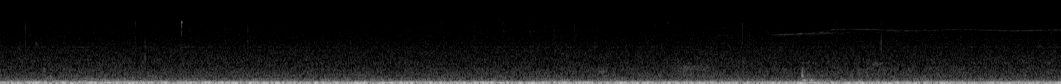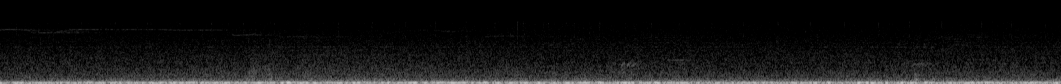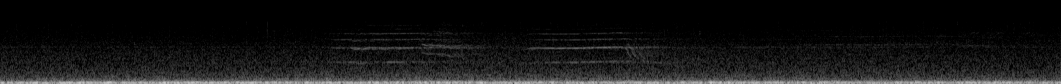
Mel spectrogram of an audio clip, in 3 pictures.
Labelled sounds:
7.6	9.3	killer whale, 3.9 to 5.3 kHz
12.8	13.3	killer whale, 3.1 to 4.2 kHz
24.5	26.0	killer whale, 1.0 to 6.6 kHz
26.4	27.8	killer whale, 1.1 to 5.4 kHz

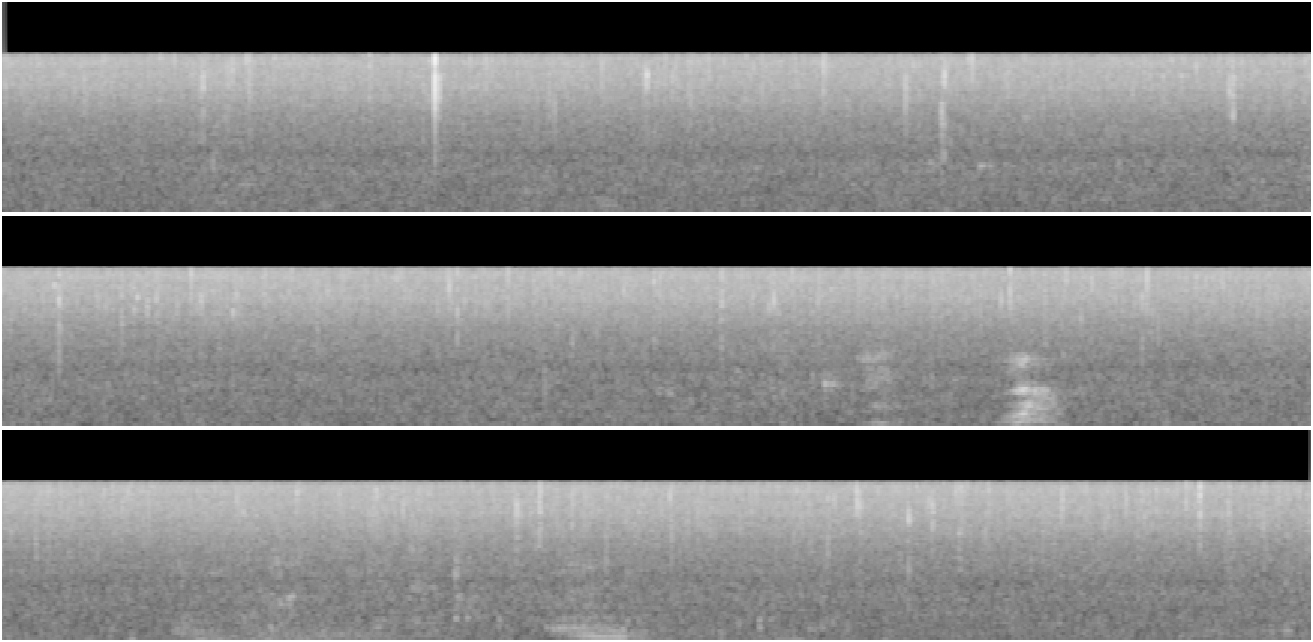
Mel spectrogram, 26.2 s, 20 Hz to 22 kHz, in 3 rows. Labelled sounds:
15.4	15.6	humpback whale, 1.1 to 1.5 kHz

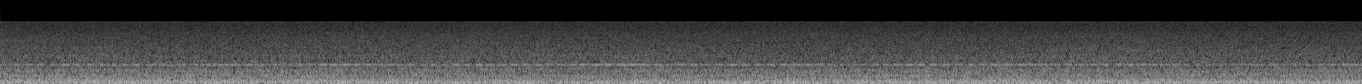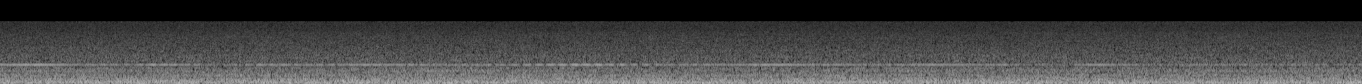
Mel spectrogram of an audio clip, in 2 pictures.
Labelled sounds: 13.6	13.9	vessel noise, 0.90 to 0.99 kHz

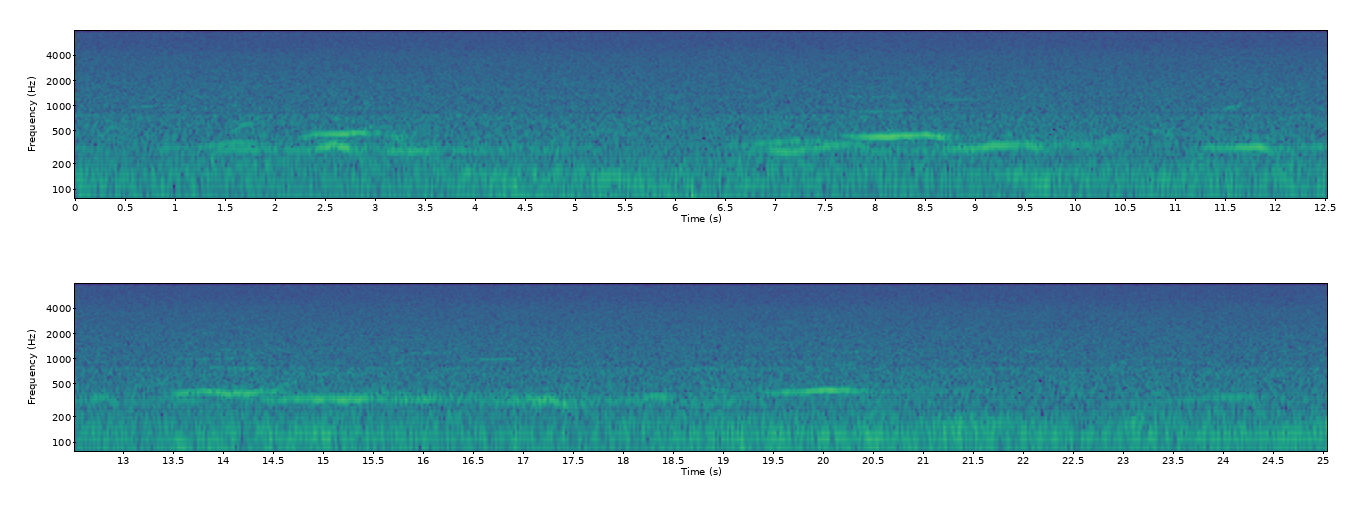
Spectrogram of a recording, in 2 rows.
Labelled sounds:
16.6	16.9	humpback whale, 0.93 to 1.0 kHz

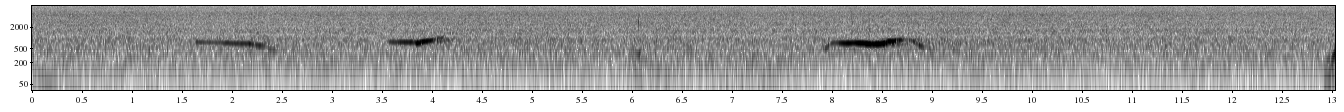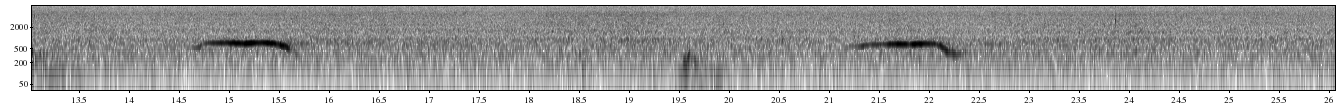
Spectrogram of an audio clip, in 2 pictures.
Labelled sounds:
3.5	4.3	humpback whale, 0.78 to 1.2 kHz
8.5	8.9	humpback whale, 0.78 to 0.97 kHz
14.8	15.1	humpback whale, 0.78 to 0.84 kHz

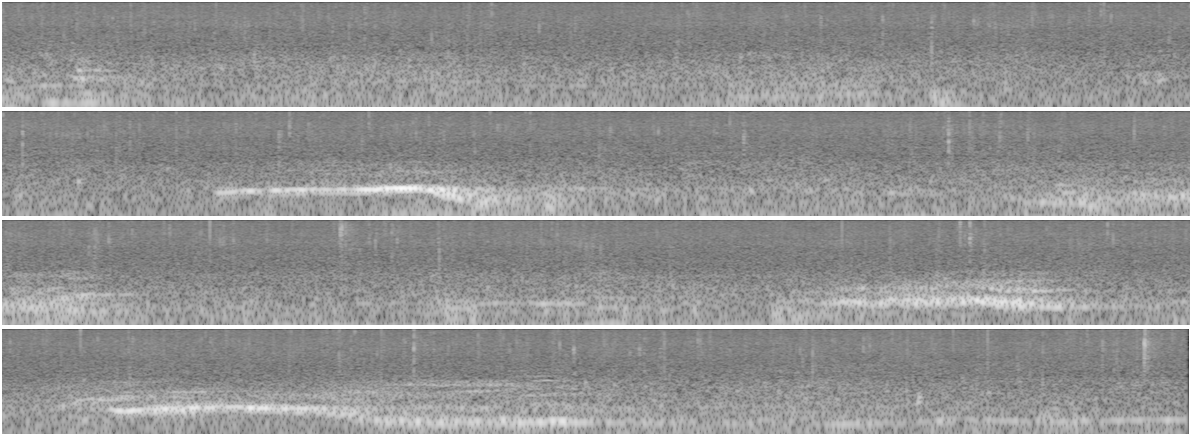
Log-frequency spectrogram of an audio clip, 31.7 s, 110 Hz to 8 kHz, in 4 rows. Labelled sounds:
26.6	27.0	humpback whale, 0.78 to 1.0 kHz

